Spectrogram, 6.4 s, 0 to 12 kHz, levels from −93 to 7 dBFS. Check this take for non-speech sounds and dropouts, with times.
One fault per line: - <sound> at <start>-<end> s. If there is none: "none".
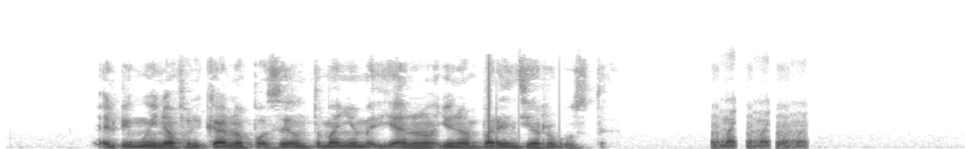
- laugh at 4.7-5.4 s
